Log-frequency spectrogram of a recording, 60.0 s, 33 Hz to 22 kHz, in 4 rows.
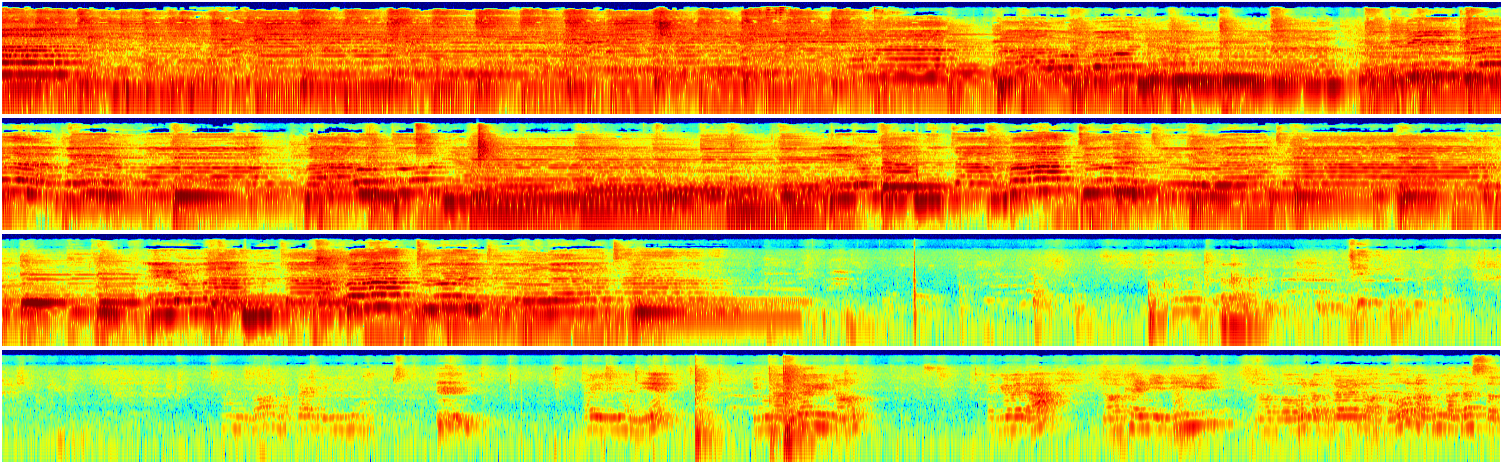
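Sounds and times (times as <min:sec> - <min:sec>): young man singing: 0:00.0 - 0:01.5, 0:07.8 - 0:38.1
acoustic guitar: 0:00.0 - 0:54.9.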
